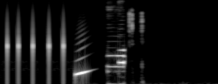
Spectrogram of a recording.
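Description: A short whooshing chime sounds as a message is sent.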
